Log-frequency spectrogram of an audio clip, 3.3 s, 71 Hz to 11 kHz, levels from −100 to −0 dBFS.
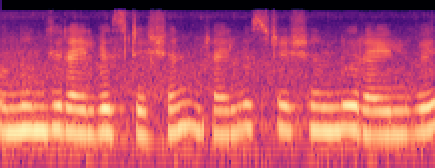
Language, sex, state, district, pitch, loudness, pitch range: Tulu, female, Karnataka, Dakshina Kannada, 220 Hz, -14 LUFS, 205-230 Hz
